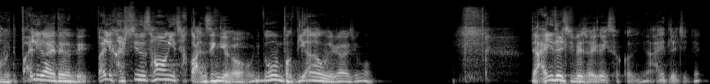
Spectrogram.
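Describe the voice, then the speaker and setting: A man's voice: medium pitch, creaky, husky. A middle-aged male pastor preaching a sermon with emphatic repetition and rhetorical questions.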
